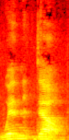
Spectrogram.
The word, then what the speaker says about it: Wendell: Now, fun fact, the stress of pronunciation was on the poet's first syllable, Wendell. However, the residents of the town were stressing both syllables, Wendell.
